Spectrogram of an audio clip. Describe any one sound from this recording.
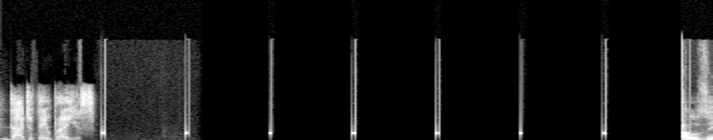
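A timer beeps once every second, in short high beeps.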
